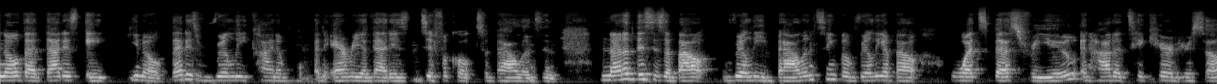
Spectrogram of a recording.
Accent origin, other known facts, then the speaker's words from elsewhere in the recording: New York City, New York, United States; I am from New York City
